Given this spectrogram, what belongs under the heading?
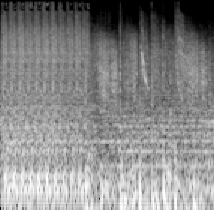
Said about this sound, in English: He heard the gunfire, the machine guns, but they were not his own.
